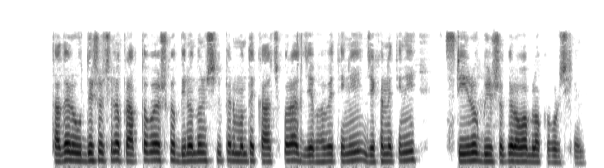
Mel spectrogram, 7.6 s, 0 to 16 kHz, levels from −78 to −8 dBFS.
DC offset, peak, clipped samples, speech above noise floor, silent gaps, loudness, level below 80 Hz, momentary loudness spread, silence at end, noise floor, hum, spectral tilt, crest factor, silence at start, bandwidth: under 0.1%; -2 dBFS; under 0.1%; 68 dB; none; -19 LUFS; -60 dBFS; 9 LU; 0.25 s; -86 dBFS; none; -5.5 dB/octave; 16 dB; 0.7 s; 8 kHz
